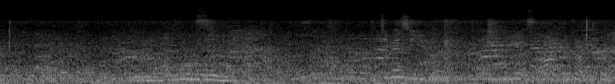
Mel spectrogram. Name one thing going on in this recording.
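A crowd of people chatters indistinctly in a large echoing hall.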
